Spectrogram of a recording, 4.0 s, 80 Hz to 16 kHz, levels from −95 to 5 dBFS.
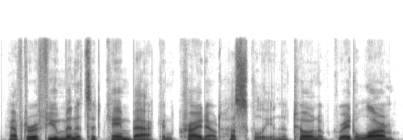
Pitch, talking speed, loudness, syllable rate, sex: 110 Hz, 255 wpm, -18 LUFS, 6.0 syllables/s, male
